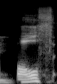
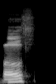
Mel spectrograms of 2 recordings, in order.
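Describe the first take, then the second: First: An l sound follows the vowel. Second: No l sound follows the vowel.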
